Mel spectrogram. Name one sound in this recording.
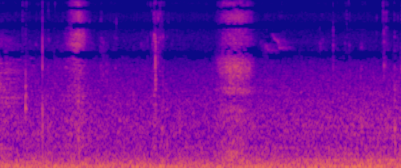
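A dog sniffs at plants close by.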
